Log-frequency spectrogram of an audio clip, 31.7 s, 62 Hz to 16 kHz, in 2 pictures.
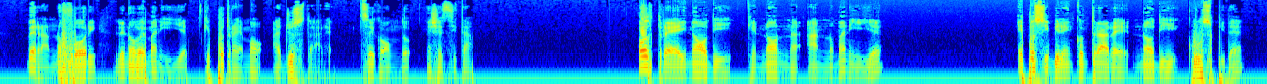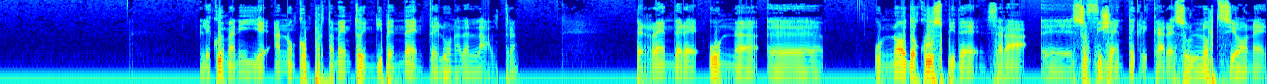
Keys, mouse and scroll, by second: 2.9 click, 4.4 click, 16.0 click, 17.9 click, 19.9 click, 24.1 click, 27.4-29.7 drag.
